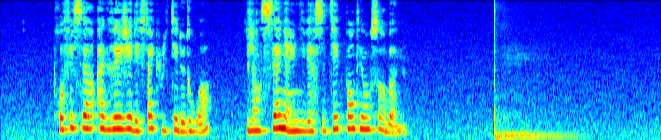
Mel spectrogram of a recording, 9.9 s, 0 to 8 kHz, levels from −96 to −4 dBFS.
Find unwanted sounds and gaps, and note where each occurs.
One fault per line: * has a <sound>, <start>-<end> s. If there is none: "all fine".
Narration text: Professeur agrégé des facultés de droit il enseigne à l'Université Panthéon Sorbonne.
* has a thud, 7.4-8.9 s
